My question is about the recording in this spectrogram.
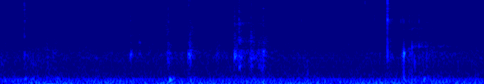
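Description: Faint computer keyboard typing: a handful of separate key clicks, entering a parameter value.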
